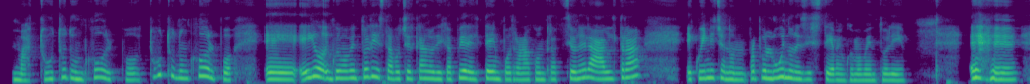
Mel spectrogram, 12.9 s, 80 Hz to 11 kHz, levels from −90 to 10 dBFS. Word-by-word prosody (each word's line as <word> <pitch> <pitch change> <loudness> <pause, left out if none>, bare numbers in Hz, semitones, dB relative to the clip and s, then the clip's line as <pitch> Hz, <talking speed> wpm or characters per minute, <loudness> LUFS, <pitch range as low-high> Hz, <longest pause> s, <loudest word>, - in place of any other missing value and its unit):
Ma 205 -3 -1
tutto 230 +7 -4
d'un 235 -4 0
colpo, 220 -5 -5
tutto 360 - -4
d'un 250 -1 -2
colpo. 255 -7 0 0.4
Ehm 220 -1 +3
e 225 - +2
io 295 0 +6
in 235 - +1
quel 250 +1 +2
momento 255 +3 0
lì 300 0 +2
stavo 235 -4 -2
cercando 240 0 -1
di 225 0 +1
capire 230 +3 +2
il 225 -1 -1
tempo 230 -2 +2
tra 215 -1 -5
una 210 0 -3
contrazione 220 +3 -1
e - - +2
l'altra 260 +5 +1 0.5
e 220 - -2
quindi 250 +3 +1
cioè 260 -1 -1
non 210 -3 -1
proprio 240 +2 0
lui 260 +4 +4
non 255 -3 +3
esisteva 215 -2 -2
in 190 - -5
quel 190 0 -5
momento 190 +1 -3
lì. 190 -1 -1 0.8
E 220 -5 +4
230 Hz, 175 wpm, -24 LUFS, 215-255 Hz, 0.8 s, io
